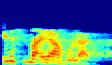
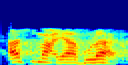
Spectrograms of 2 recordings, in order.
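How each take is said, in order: First: The first word starts with a connecting 'i' sound. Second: The first word starts with a glottal stop and 'a'. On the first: The speaker calls it right. "إنما الصواب ما هو؟" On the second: The speaker calls it wrong. "هذا لحن"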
